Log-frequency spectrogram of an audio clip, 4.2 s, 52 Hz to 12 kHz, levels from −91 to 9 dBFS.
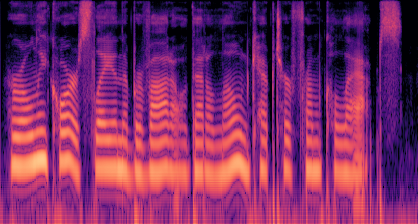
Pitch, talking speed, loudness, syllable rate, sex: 195 Hz, 185 wpm, -16 LUFS, 5.5 syllables/s, female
